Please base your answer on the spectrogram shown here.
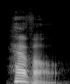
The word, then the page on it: hebel: hebrew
